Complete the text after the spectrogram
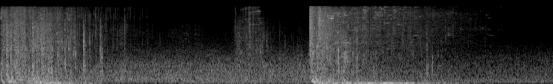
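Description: A rock cracks and shatters, with shards clattering.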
